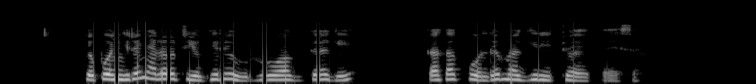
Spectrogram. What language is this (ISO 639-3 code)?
luo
